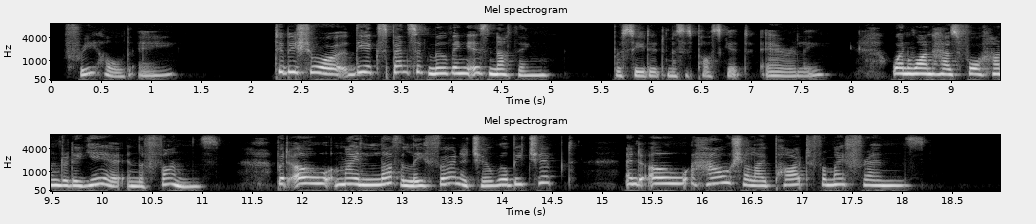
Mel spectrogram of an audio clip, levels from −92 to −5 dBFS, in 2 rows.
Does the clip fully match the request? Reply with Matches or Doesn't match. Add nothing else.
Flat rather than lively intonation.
Doesn't match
